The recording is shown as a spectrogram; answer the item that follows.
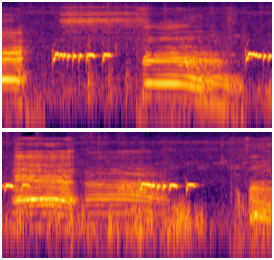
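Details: Gentle tame cows herded along a countryside path through green meadows at sunset, calling others to return home: several long, rich, slightly falling moos in succession, interleaved with quick repeated trilling chirps.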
